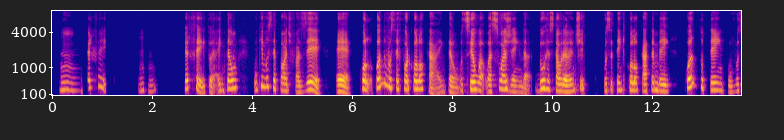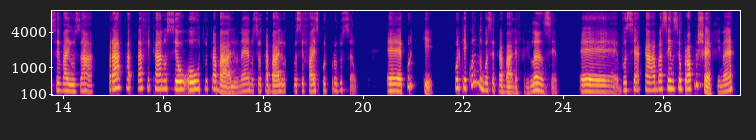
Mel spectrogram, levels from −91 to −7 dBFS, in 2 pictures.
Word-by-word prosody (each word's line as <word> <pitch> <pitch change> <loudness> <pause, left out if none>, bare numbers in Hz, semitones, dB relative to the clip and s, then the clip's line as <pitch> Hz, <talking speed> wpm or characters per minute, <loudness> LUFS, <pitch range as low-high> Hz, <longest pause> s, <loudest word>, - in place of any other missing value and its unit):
Hum, 205 -2 -10
perfeito. 275 +4 -6 0.6
Uhum. 195 0 -19 0.6
Perfeito. 205 -10 0
Eh, - - -10
então 240 +7 +1 0.3
o 215 - -10
que 315 - -2
você 290 -5 0
pode 195 -5 -5
fazer 175 +8 +3 0.3
é 165 -7 +6 0.2
colo 240 -2 +5
quando 300 +8 +4
você 270 -5 +1
for 235 -1 0
colocar 235 - +1
então 155 -3 -6
o - - -11
seu 220 +3 +4
a 175 -3 -2
sua 230 +8 0
agenda 170 -9 -3
do 235 +7 +2
restaurante, 185 - +2 0.3
você 190 +2 -8
tem 210 0 -5
que - - -18
colocar 200 -3 0
também 185 -3 -2 0.3
quanto 285 -1 +4
tempo 205 - -3
você 185 +4 -8
vai 190 -2 0
usar 180 -1 -3 0.3
pra 235 +5 +6
fa 265 -1 -7
pra 245 +1 0
ficar 250 -2 -1
no 240 - -2
seu 235 -1 +4
outro 235 +2 +3
trabalho, 160 - -1
né, 180 +5 -5
no 185 - -12
seu 180 +1 -10
trabalho 175 -1 -2
que - - -44
você 175 +1 -10
faz 180 -1 -2
por 190 +1 -13
produção. 205 +1 -15 0.6
Eh, 190 -1 +5
por 310 - -8 0.2
quê? - - -5 0.4
Porque 265 0 0
quando 350 +1 -5
você 200 -3 -5
trabalha 150 -4 -2
freelancer, 175 +5 -2 0.4
eh, 170 -2 +2
você 210 0 -4
acaba 220 0 -1
sendo 240 +1 +1
seu 245 +1 +2
próprio 240 +7 +2
chefe, 335 - -1
né. 185 +9 -1
205 Hz, 150 wpm, -24 LUFS, 175-240 Hz, 0.6 s, é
